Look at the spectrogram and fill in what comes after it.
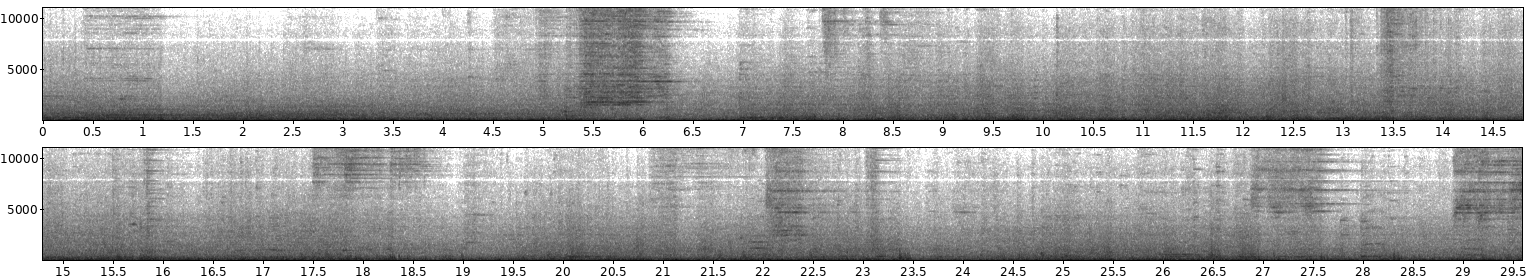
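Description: Mixed freight train cars (tank cars, boxcars and covered hoppers) rolling past close by: a steady rumble of steel wheels on the rails, broken several times by brief high-pitched wheel squeals. The trailing diesel locomotive's engine is heard for about the first second as it passes.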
